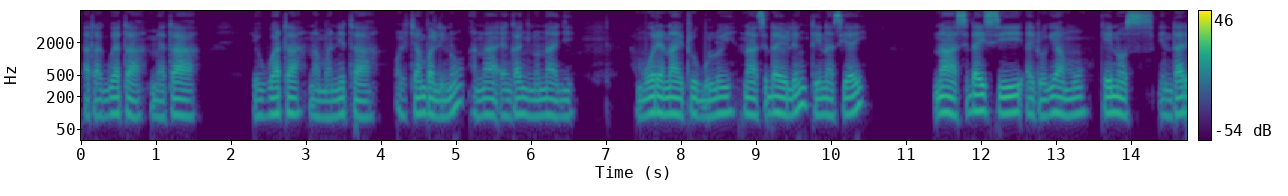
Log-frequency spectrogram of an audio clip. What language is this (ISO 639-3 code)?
mas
